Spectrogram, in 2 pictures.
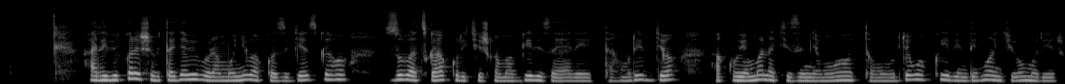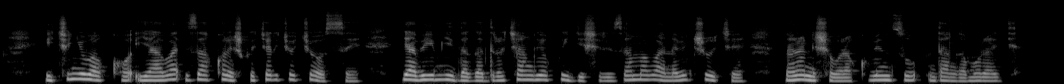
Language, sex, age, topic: Kinyarwanda, female, 25-35, education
